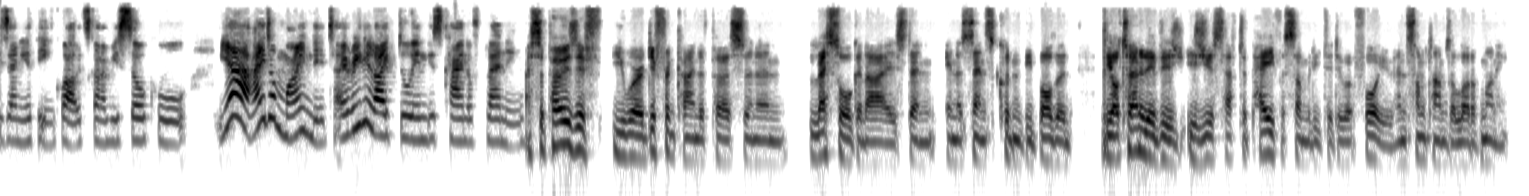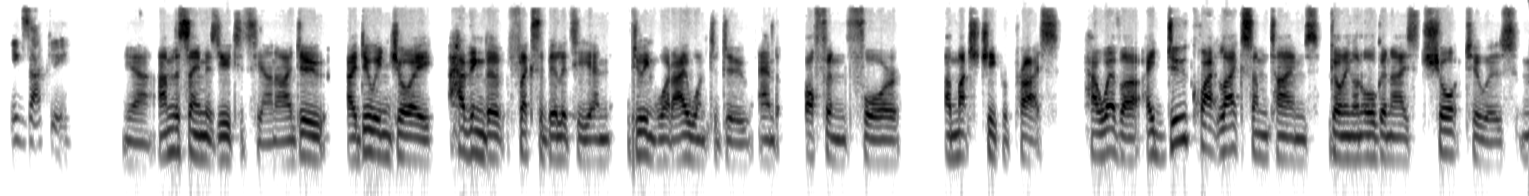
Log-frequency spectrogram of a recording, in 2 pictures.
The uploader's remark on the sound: Zooms from Liverpool across the Irish Sea. In her natural habitat - Dublin.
